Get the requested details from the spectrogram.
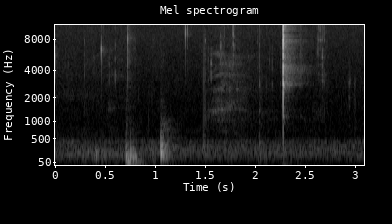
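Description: Quiet chewing of gum with a few soft wet clicks, then one sharp, crisp pop standing out clearly before the chewing carries on faintly.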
